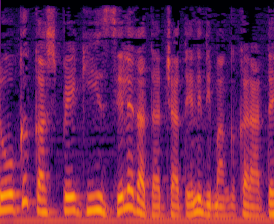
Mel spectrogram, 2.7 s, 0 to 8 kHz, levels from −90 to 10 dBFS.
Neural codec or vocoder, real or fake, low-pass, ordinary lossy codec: none; real; 7.2 kHz; AAC, 48 kbps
